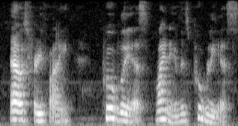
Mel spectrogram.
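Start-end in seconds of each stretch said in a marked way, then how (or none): 1.4-3.2 blunt, flat delivery with a word repeated twice. Retelling a man who talked about living on the moon, imitating Publius's monotone. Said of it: "he was like talking like monotone".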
